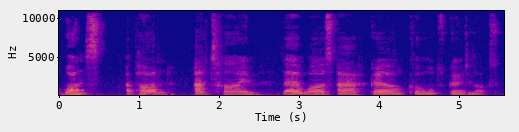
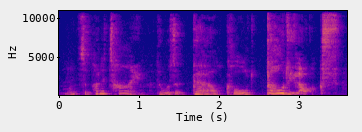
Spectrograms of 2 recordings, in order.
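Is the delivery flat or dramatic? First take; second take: flat; dramatic. First: It is said flatly, without changes in loudness. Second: It is said dramatically, with louds and softs.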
